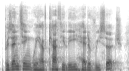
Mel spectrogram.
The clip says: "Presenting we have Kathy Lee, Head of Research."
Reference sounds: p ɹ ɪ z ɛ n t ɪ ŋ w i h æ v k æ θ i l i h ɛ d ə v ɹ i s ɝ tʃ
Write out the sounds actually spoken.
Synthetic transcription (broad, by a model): p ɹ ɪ z ɛ n t ɪ ŋ w i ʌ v k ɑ θ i l i h ɛ d ə v ɹ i s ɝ tʃ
